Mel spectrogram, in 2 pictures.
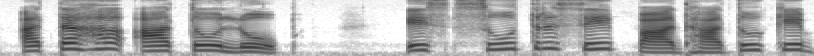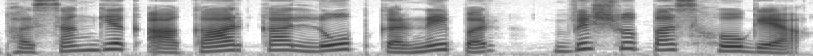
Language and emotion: Hindi, neutral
